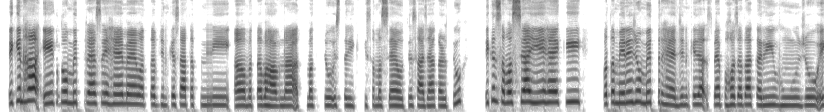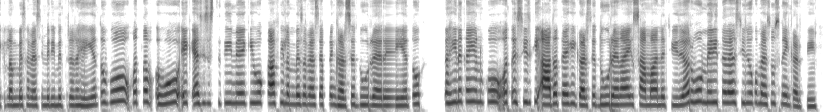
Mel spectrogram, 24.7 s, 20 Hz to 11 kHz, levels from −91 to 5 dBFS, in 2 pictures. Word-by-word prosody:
लेकिन 335 +3 +3
हाँ, 365 +1 +9
एक-दो 300 +3 +3
मित्र 300 0 -3
ऐसे 290 0 +1
हैं 275 0 +4
मैं 270 0 +3
मतलब 255 -1 -3
जिनके 245 +1 -5
साथ 245 0 +1
अपनी 235 0 -6
अ, 220 +1 +3
मतलब 225 +1 -3
भावनात्मक 215 +1 0
जो 225 -1 -2
इस 225 0 -6
तरीके 220 -2 -7
की 225 - -14
समस्याएँ 225 0 -3
होती 215 +1 -5
हैं - - -7
साझा 215 -1 -1
करती 215 +6 -5
हूँ। 335 - -2 0.4
लेकिन 370 +4 -2
समस्या 320 0 +4
ये 315 0 +3
है 315 0 +6
कि 330 +1 +1 0.4
मतलब 310 +4 0
मेरे 295 +2 +2
जो 330 +1 +1
मित्र 310 0 -3
हैं 245 -4 0
जिनके 245 +2 -5
ज्या 255 - +3 0.2
मैं 250 - +1
बहुत 245 +2 0
ज़्यादा 250 0 +1
करीब 240 0 -2
हूँ, 230 0 -3
जो 235 +1 -3
एक 225 +1 -2
लंबे 230 0 -1
समय 230 -2 -4
से 230 - -12
मेरी 230 0 -3
मित्र 230 +1 -4
रही 225 -1 -1
हैं, 240 - 0
तो 310 +4 -4
वो 345 +2 +2
मतलब 325 +1 0
वो 280 +4 +4
एक 300 - -6
ऐसी 285 +2 +2
स्थिति 295 +1 -6
में 290 0 -2
है 295 - +2
कि 300 +2 -6
वो 300 0 0
काफ़ी 285 +2 +5
लंबे 265 -2 -1
समय 255 -1 -1
से 255 +1 -4
अपने 255 0 -6
घर 225 -2 +2
से 255 +3 -2
दूर 245 0 -4
रह 230 -1 +3
रही 225 0 -2
हैं, 225 0 0
तो 265 +4 -1 0.4
कहीं 300 +2 +1
न 340 - +1
कहीं 335 +1 -1
उनको 330 +1 -2
मतलब 315 +1 -1
इस 320 - -4
चीज़ 320 -1 -2
की 340 - -4
आदत 280 +3 +5
है 275 - +5
कि 280 - -3
घर 235 -3 +4
से 255 +2 -6
दूर 250 +2 -2
रहना 245 0 +3
एक 250 0 0
सामान्य 235 -1 +2
चीज़ 235 0 -6
है 250 - +3
और 300 +3 +3
वो 330 +1 +2
मेरी 315 0 0
तरह 310 0 +2
चीज़ों 300 -1 -5
को 300 - -7
महसूस 280 0 -2
नहीं 265 -1 -2
करतीं। 200 -2 -4
255 Hz, 245 wpm, -23 LUFS, 230-300 Hz, 0.4 s, हाँ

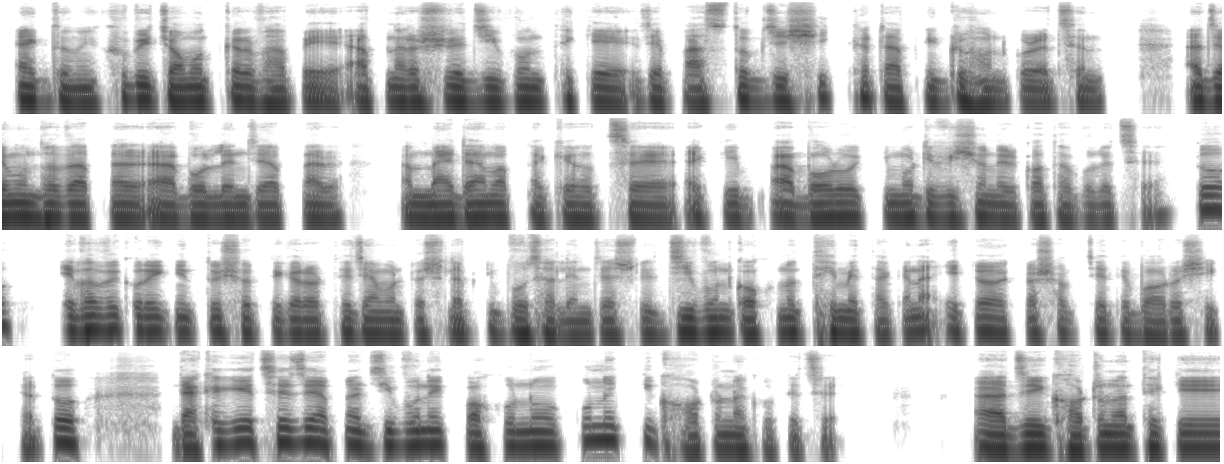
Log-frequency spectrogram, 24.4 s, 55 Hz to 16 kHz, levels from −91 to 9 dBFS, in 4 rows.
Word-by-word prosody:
একদমই। 100 -1 +1
খুবই 120 -1 +3
চমৎকারভাবে 105 -1 +3 0.2
আপনার 105 +1 0
আসলে 110 +3 +2
জীবন 105 0 +2
থেকে 110 -2 -1 0.2
যে 105 - +1
বাস্তব 100 +4 0
যে 110 - +3
শিক্ষাটা 125 -2 -4
আপনি 105 - -7
গ্রহণ 95 -3 +2
করেছেন, 100 0 -3 0.5
আ - - +4
যেমনভাবে 105 -1 +4
আপনারা 105 0 -1
আ - - +3
বললেন 100 0 +2
যে - - -1
আপনার 100 +1 -3 0.5
ম্যাডাম 105 +1 +3
আপনাকে 100 0 -7
হচ্ছে 100 +2 -3 0.3
একটি 105 0 -6 0.3
আ - - +4
বড় 105 +1 +4
একটি 105 - -16
মোটিভেশন 105 0 -1
এর 95 - -4
কথা 100 -1 -3
বলেছে। 95 0 -8 0.3
তো 160 - +2 0.4
এভাবে 125 +1 +4
করে 120 -1 +2
কিন্তু 115 0 -3
সত্যিকার 105 -1 -2
অর্থে 105 +2 -4
যেমনটা 105 -1 0
আসলে - - -7
আপনি 100 - -13
বোঝালেন 100 -2 +1
যে - - -9
আসলে 95 +3 -7
জীবন 115 0 +4
কখনো 110 +2 0
থেমে 110 -2 +2
থাকে 100 +2 -6
না। - - 0
এটাও 115 +1 0
একটা 105 +2 -7
সবচাইতে 105 -1 -7
বড় 95 0 -2
শিক্ষা। - - -9
তো 155 - +5 0.6
দেখা 115 +5 +2
গিয়েছে 150 +1 +2
যে - - +6
আপনার 135 0 +1
জীবনে 135 +1 +3 0.2
কখনো 125 +2 +2 0.2
কোনো 170 +1 +2
একটি 170 - -11 0.2
ঘটনা 110 +1 -1
ঘটেছে। 95 -2 -10 0.8
আ - - +6 0.2
যে 115 - +7 0.2
ঘটনা 115 +2 +4
থেকে 120 +1 +1
105 Hz, 170 wpm, -23 LUFS, 100-115 Hz, 0.8 s, যে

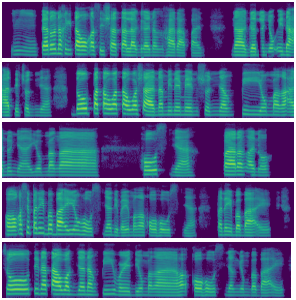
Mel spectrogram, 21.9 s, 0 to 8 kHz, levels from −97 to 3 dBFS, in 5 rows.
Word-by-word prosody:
mm. 190 -3 -16
Pero 225 +3 +6
nakita 230 -2 +4
ko 215 - +4
kasi 210 -1 -3
siya 190 -2 0
talaga 170 -3 +1
ng 165 -1 -9
harapan 150 -2 -4 0.4
na 175 -2 +3
gano'n 180 +1 -1
yung 180 +1 -5
ina-attitude 175 -2 -1
niya 155 -2 -12 0.3
though 255 +5 +5
patawa-tawa 250 -2 +5
siya 180 -5 +5
na 190 - +2
mini-mention 190 -1 -4
niyang 180 -1 -3 0.2
P 200 -3 -7
yung 190 0 -6
mga 180 -1 -1 0.2
ano 185 - -12
niya, 160 -4 -9
yung 175 +1 -12
mga 175 0 -2 1.2
host 215 +1 -1
niya 155 -2 -7 0.4
parang 195 0 +5
ano, 165 -2 -5 0.4
oo, 205 0 +3
kasi 290 +4 -6
panay 275 0 0
babae 225 -2 +4
yung 215 - -4
host 185 -4 -7
niya, 185 -1 -5
di 165 - -9
ba, 155 - -9
yung 160 - -12
mga 165 0 -4
co-host 155 -1 -7
niya 140 0 -16 0.3
panay 185 -1 -3
babae, 155 -2 -2 0.3
so 235 0 +3
tinatawag 225 -4 +4
niya 205 -1 +1
ng 195 -1 +1
P 225 0 -8
word 185 -2 -4
yung 175 0 -8
mga 165 -1 -3 0.2
co-host 175 0 -4
niyang 170 -1 -10
yung 165 - -27
babae, 150 -2 -8
180 Hz, 160 wpm, -23 LUFS, 165-210 Hz, 1.2 s, Pero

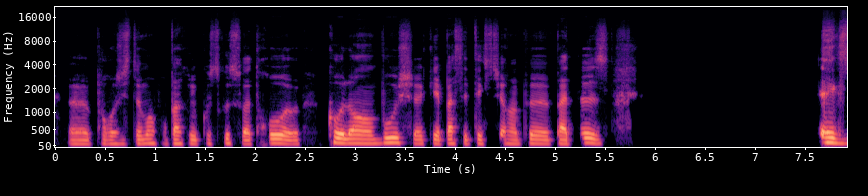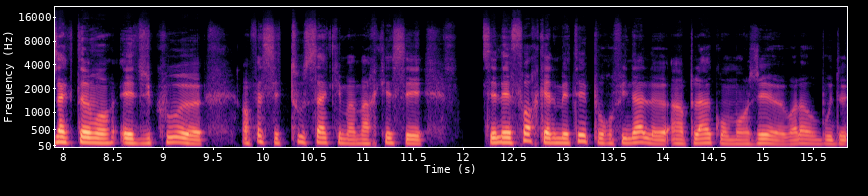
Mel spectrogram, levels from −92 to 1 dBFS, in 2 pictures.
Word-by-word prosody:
heu, 105 -1 -4
pour 105 -1 -7
justement 110 +3 -6
pour 110 -1 -24
pas 115 0 -2
que 110 - -11
le 105 - -4
couscous 120 +3 -10
soit 105 - -3
trop, 120 -2 +1
heu, - - -9 0.3
collant 125 -3 +4
en - - -4
bouche, 135 +3 0
qu'il 110 -1 -5
y - - +1
ait - - -2
pas 115 +2 -2
cette 110 -2 -11
texture 115 0 -7
un 105 - -4
peu 110 -1 -3
pâteuse. 115 +2 -1 2.1
Exactement 140 -1 +6
et 130 -1 +7
du 120 +1 -5
coup, 145 +1 -1
heu, 110 -5 +4 0.4
en - - -4
fait, 170 - -3
c'est 130 -3 -7
tout 155 - -5
ça 140 0 0
qui 135 -1 -7
m'a 115 -2 -3
marqué, 115 +4 -3
c'est 115 -5 -1 0.6
c'est 135 - +3
l'effort 145 +7 +4
qu'elle 135 -2 +4
mettait 130 +7 +2
pour 125 -5 -4
au - - -5
final, 135 +3 +1
heu, 110 +1 -1
un 115 -1 -2
plat 125 +3 0
qu'on 115 -3 -6
mangeait, 105 +1 -5
heu, 110 -4 +1
voilà 105 +4 -3
au 110 - -7
bout 105 0 -6
de 105 +1 -5
120 Hz, 205 wpm, -23 LUFS, 110-135 Hz, 2.1 s, et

